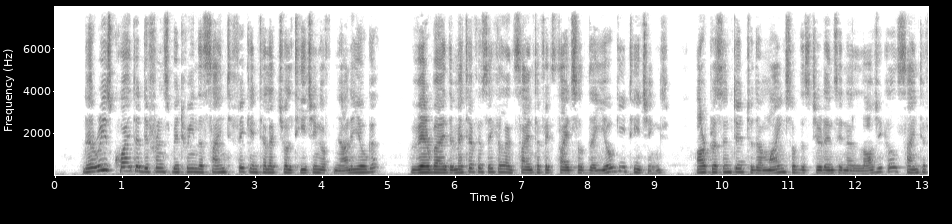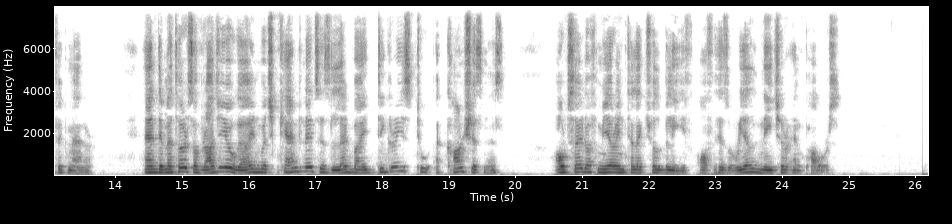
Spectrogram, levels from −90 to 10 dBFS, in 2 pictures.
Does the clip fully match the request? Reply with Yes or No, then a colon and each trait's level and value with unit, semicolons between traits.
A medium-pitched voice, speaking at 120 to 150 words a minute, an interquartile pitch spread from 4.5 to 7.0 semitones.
No: medium, 145 Hz; average, 145 wpm; average, 3.4 semitones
